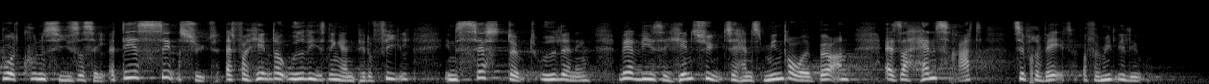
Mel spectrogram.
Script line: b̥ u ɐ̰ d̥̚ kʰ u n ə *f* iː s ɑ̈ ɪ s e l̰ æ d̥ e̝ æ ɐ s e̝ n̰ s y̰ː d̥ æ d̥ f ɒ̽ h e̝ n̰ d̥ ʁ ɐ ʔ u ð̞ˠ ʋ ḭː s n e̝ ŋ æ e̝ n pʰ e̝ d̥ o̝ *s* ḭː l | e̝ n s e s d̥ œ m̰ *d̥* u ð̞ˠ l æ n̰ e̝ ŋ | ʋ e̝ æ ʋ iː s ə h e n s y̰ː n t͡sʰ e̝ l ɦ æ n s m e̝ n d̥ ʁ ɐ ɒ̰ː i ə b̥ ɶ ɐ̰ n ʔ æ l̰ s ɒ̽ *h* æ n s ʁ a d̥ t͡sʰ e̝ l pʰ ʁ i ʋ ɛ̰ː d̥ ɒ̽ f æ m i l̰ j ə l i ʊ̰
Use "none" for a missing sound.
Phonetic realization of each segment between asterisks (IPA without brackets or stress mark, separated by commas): s, f, d̥, h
